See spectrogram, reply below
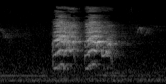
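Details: Morning maritaca parrot calls: two loud, grating squawks in quick succession, each about a quarter second long, followed by a faint distant squawk.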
